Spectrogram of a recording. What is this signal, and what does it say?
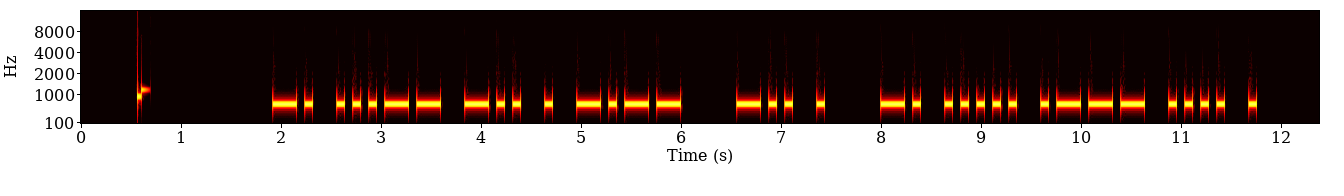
Morse code, heard as a keyed tone, about 16 wpm, 700 Hz. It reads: N3DEY DE N5JHE
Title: USA Callsign DE Callsign - 5 Characters - 15wpm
